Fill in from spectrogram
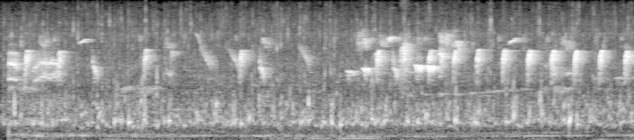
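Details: Prinia calling to mate in the morning in a mini aviary: runs of short, sharp, high chip notes repeated about three times a second, opening and closing in louder bursts, with scattered twittering chirps between.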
